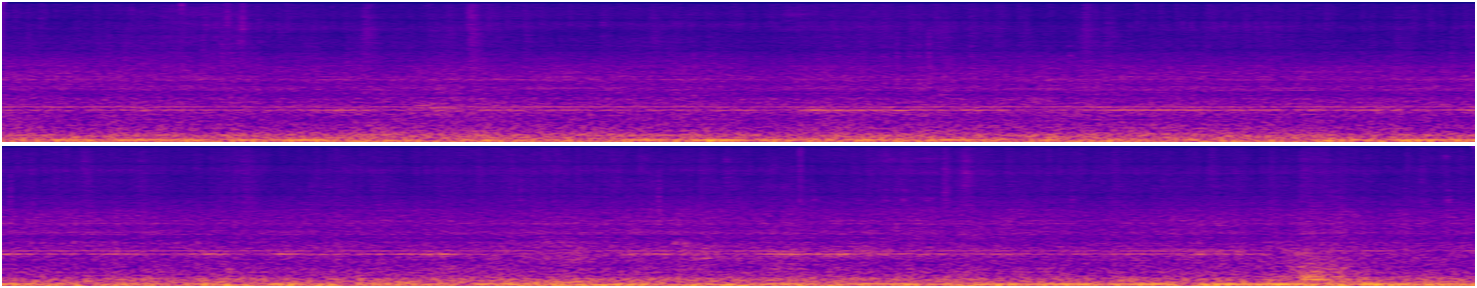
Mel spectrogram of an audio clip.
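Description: Passenger train running at speed, heard from inside the carriage: a steady low rumble with a faint high whine held above it.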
